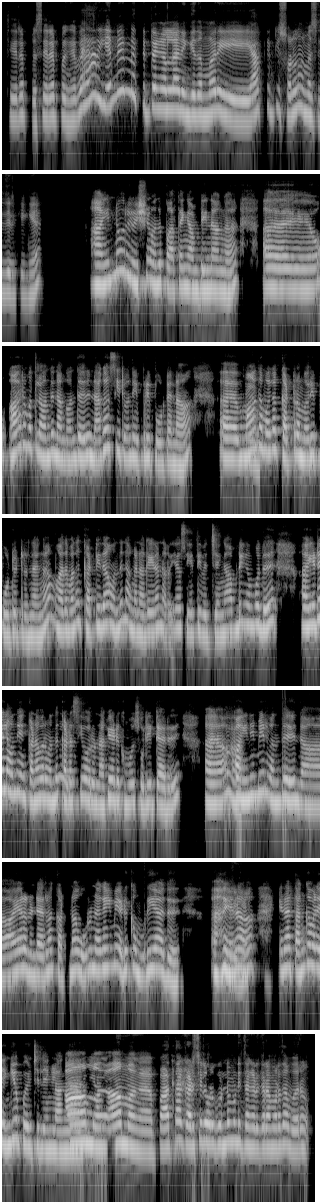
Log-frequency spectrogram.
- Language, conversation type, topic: Tamil, podcast, மாதம் ஒரு புதிய விஷயத்தை கற்றுக்கொள்ள திட்டமிடலாமா?
- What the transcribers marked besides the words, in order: tapping; chuckle; sigh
